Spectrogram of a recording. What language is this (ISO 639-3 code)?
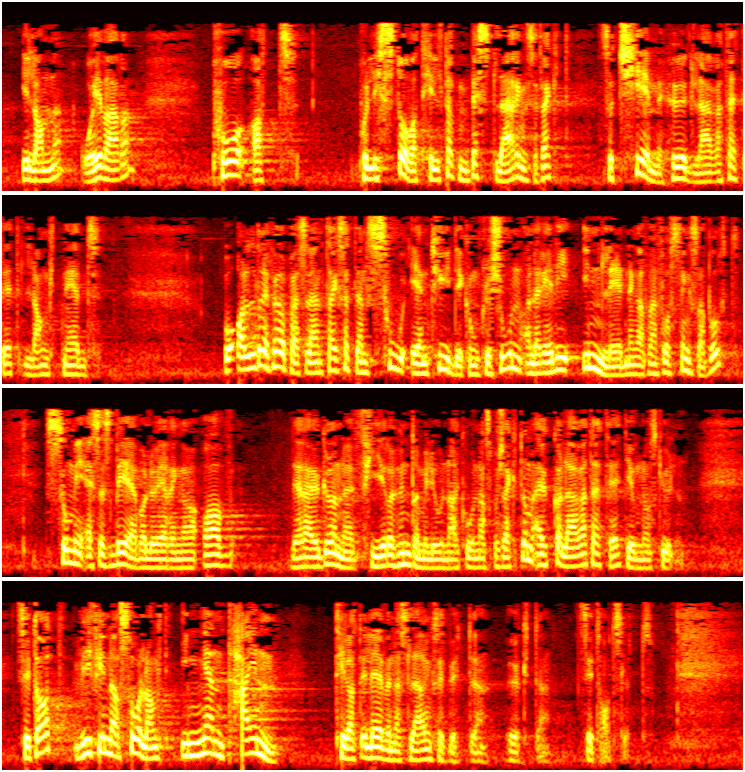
nno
